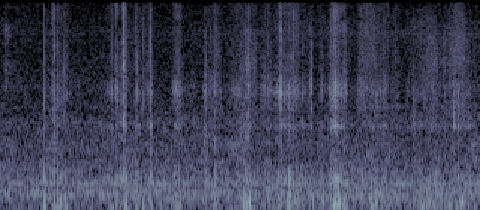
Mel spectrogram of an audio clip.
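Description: Long light-colored nails scratch and tap a solid white rectangular foam nail buffer block held in one hand near the recorder. The result is soft, dry scratching and crackly little taps with bright hiss, all quiet over a steady low dishwasher hum in the background.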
